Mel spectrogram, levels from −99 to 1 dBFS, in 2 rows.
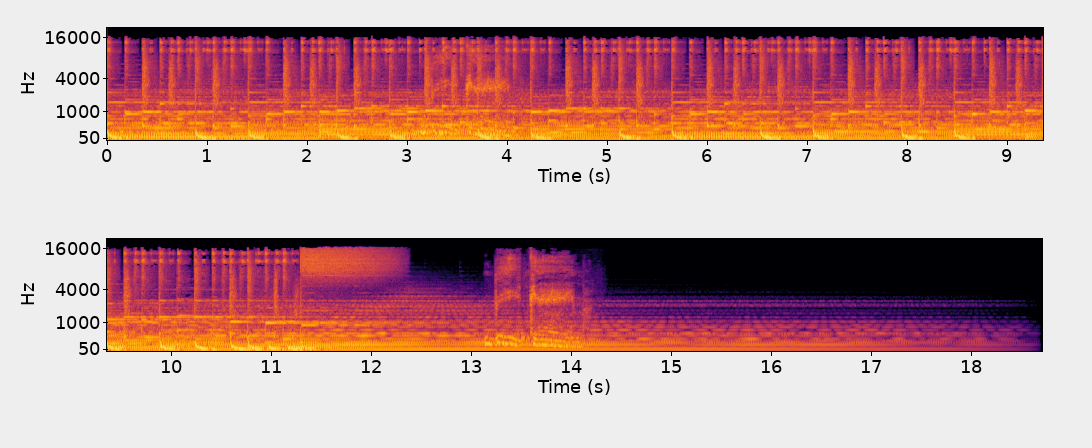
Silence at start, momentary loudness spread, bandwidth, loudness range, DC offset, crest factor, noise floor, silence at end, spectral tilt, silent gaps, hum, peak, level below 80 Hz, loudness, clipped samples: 0 s; 17 LU; 17 kHz; 9 LU; under 0.1%; 16 dB; -55 dBFS; 1.45 s; -5 dB/octave; none; none; 0 dBFS; -22 dBFS; -15 LUFS; under 0.1%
